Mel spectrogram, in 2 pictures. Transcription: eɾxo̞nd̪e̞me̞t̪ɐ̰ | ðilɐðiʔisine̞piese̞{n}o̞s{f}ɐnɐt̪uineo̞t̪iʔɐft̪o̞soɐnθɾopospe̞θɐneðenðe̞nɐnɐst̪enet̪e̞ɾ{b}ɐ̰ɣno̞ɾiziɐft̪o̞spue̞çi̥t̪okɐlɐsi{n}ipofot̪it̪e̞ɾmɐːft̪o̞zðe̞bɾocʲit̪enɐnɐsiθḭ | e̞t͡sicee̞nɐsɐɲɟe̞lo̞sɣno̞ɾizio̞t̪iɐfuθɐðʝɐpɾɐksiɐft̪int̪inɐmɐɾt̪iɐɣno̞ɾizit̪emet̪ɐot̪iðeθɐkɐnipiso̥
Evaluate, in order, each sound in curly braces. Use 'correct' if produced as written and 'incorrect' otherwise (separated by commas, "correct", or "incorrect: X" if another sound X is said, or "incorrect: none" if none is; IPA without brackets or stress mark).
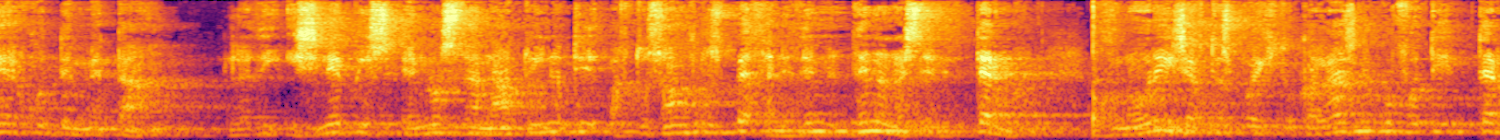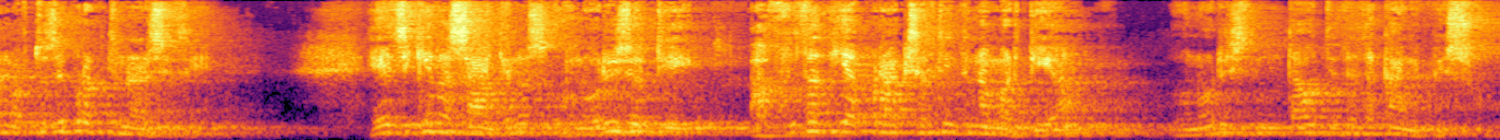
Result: correct, incorrect: θ, incorrect: m, correct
